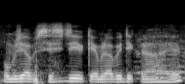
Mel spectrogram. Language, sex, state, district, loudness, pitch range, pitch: Hindi, male, Arunachal Pradesh, Papum Pare, -13 LUFS, 125-140 Hz, 130 Hz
